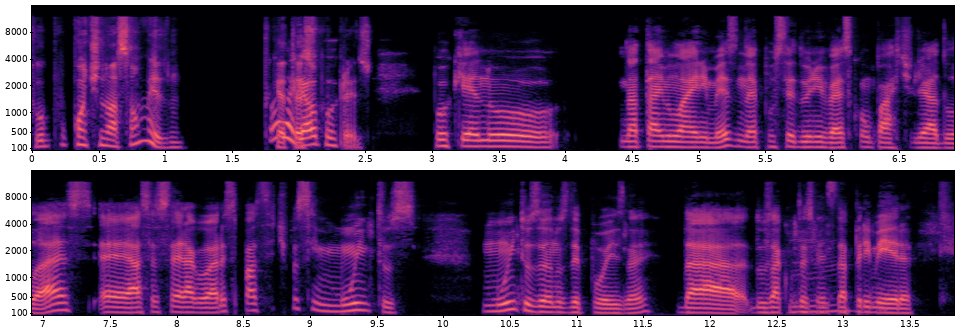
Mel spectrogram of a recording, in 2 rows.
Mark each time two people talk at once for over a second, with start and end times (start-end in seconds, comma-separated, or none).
none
